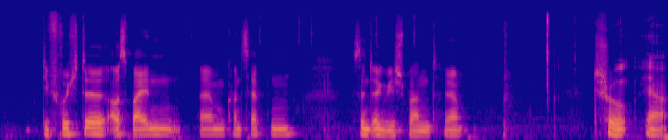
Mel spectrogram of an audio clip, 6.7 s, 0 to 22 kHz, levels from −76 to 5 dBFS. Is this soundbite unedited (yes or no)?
yes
